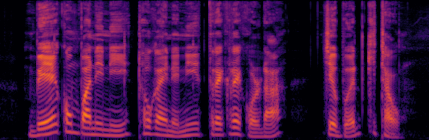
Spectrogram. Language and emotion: Bodo, disgusted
